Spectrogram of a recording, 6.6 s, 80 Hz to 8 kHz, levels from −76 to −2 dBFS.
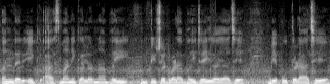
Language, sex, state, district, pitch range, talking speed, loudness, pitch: Gujarati, female, Gujarat, Gandhinagar, 140-155 Hz, 135 wpm, -12 LUFS, 145 Hz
